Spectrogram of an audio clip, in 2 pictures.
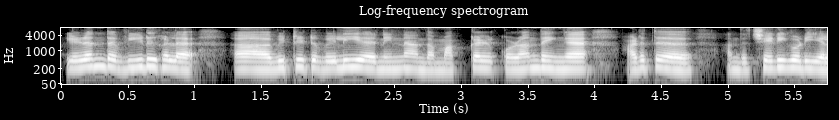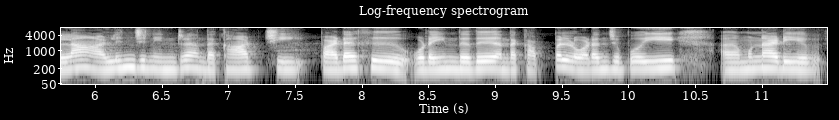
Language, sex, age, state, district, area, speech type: Tamil, female, 45-60, Tamil Nadu, Tiruppur, urban, spontaneous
